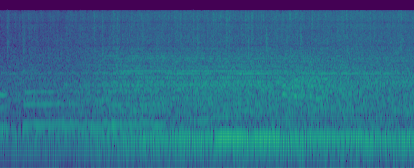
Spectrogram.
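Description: Accordion holding sustained chords while rain sets in around it, the even hiss of the rain growing louder from about two seconds in.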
